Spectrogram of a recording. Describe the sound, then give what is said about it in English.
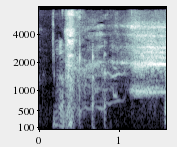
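A screaming goat toy lets out a loud, strained goat bleat that rises into a sustained, piercing scream, lasting about a second and a half. “Good morning, and I am also joined by my screaming goat.”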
